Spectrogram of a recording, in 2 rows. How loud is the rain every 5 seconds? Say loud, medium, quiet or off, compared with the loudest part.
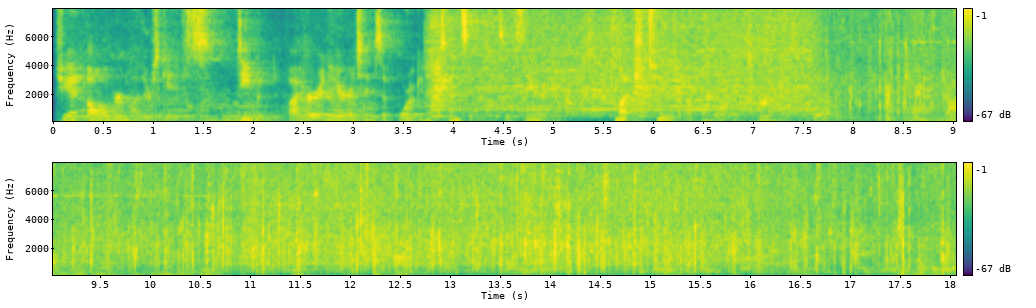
off, medium, loud, loud.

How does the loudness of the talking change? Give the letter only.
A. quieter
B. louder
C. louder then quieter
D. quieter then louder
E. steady
A.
